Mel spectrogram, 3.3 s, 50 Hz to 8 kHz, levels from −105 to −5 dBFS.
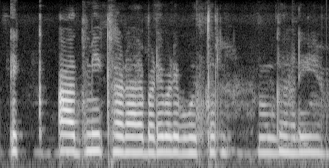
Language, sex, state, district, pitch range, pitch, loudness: Hindi, female, Bihar, West Champaran, 240-255 Hz, 245 Hz, -19 LUFS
